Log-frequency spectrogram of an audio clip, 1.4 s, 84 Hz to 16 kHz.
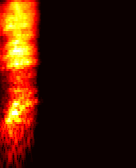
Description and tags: Creature-Beast-Retch
Me + AKG C1000S + Reason 6.5
A little original sound effect ideal for a post production/game project. Uploaded dry version to allow for more fun and tinkering!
